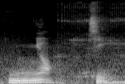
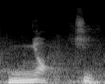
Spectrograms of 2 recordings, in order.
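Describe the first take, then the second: The two takes are said the same way.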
